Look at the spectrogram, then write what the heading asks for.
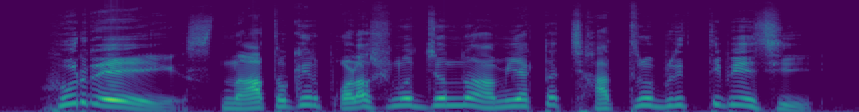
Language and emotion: Bengali, happy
